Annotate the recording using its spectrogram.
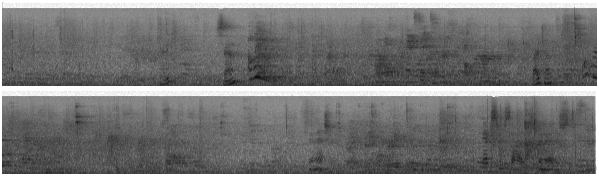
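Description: A young woman talks softly to a dog in an echoing hall.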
